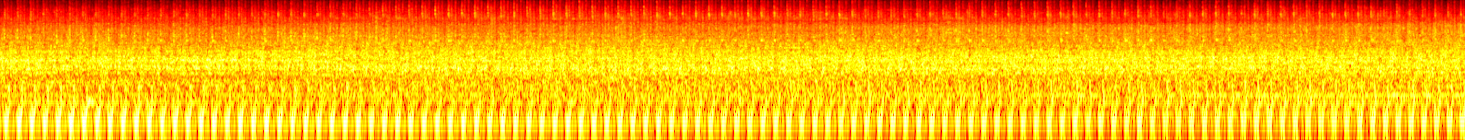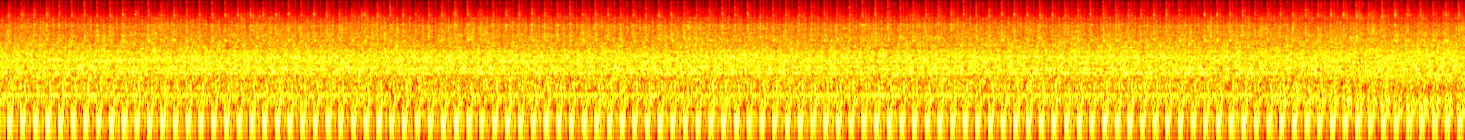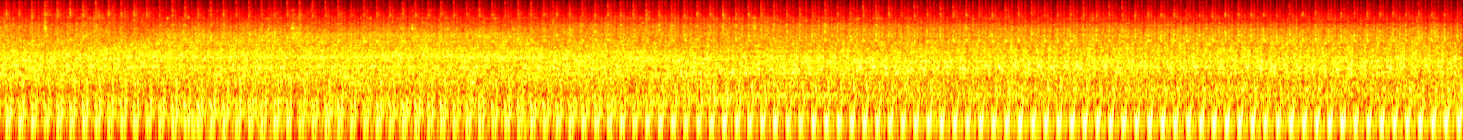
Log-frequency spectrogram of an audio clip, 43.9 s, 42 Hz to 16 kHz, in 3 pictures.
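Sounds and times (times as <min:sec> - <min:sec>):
diesel engine running: 0:00.0 - 0:43.9.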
